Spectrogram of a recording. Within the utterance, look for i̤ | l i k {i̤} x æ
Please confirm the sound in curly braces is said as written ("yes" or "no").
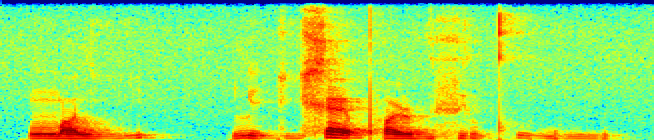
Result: yes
